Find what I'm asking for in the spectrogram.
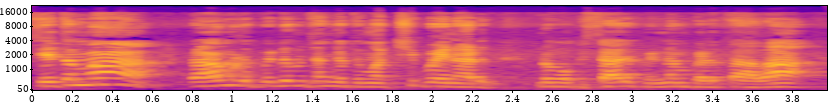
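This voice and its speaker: A man's voice: high voice, brisk, fairly bright tone, slight background noise. A man voicing the spirit of a dead old king in a told story, pleading in a raised voice.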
